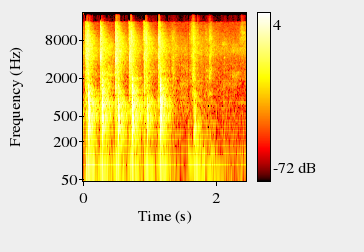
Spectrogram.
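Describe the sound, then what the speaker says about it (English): A knife chops garlic finely on a cutting board with a quick, steady run of about seven crisp knocks. The strokes then slow and fade into a few lighter taps, all close-up with no talking. "So first of all, I'm just gonna chop this off finely."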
